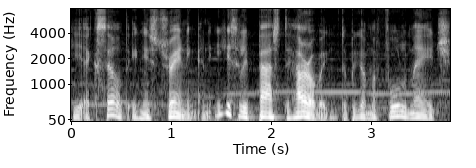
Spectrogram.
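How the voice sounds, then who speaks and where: A man with a Finnish accent, very fast and lively in intonation, with music in the background. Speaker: gaming YouTuber. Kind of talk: reading aloud. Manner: halting.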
